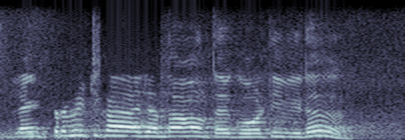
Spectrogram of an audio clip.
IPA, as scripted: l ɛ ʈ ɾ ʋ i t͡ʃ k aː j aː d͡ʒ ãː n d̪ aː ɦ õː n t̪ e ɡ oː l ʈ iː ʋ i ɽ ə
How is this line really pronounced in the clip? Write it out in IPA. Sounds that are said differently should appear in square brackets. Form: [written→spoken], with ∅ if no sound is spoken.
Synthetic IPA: l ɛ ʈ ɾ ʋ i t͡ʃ k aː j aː d͡ʒ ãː n d̪ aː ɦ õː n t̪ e ɡ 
